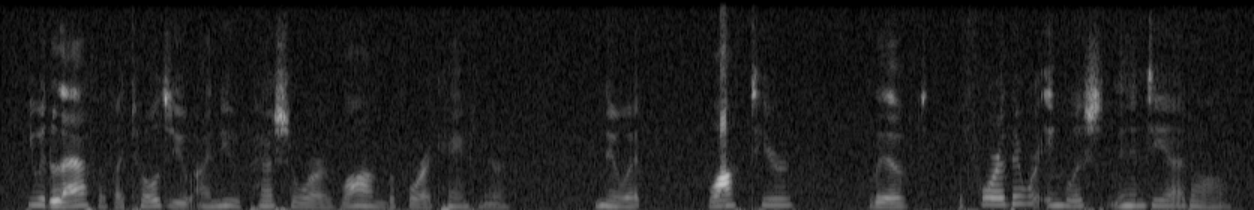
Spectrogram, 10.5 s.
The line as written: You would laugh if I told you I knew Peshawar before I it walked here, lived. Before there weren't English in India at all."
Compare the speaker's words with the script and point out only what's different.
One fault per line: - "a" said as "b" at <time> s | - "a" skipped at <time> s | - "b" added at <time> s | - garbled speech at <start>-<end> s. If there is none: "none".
- "long" added at 2.8 s
- "came here Knew" added at 3.6 s
- "weren't" said as "were" at 8.5 s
